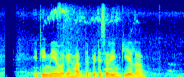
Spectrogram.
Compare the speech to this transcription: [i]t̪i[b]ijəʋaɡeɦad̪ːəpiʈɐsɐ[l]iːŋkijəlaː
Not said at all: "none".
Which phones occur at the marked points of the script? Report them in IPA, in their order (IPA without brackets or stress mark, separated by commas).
i, m, ɾ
